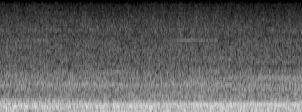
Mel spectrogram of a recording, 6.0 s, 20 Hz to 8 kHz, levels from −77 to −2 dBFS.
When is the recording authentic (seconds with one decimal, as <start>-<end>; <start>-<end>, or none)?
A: 1.3-2.9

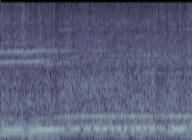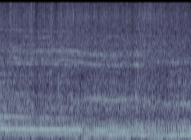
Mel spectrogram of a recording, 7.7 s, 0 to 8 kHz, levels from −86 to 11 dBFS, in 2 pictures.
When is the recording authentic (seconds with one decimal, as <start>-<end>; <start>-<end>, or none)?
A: 0.0-2.1; 4.0-6.3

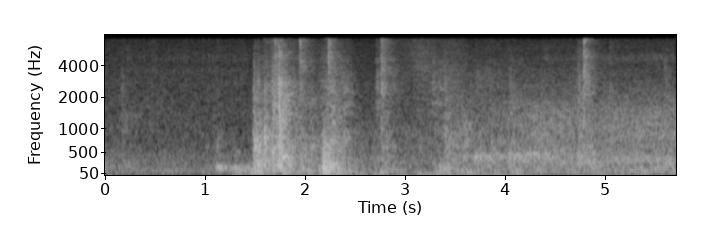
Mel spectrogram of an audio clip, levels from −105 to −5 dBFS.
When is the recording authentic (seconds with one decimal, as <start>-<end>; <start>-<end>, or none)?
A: 0.0-1.3; 3.5-5.7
